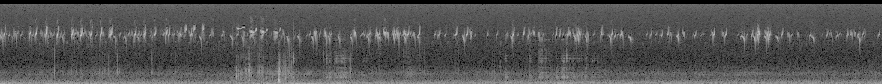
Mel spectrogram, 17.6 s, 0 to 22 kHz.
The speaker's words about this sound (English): And I hear a big flock of type 4s. Stop. Flock of birds flying over.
